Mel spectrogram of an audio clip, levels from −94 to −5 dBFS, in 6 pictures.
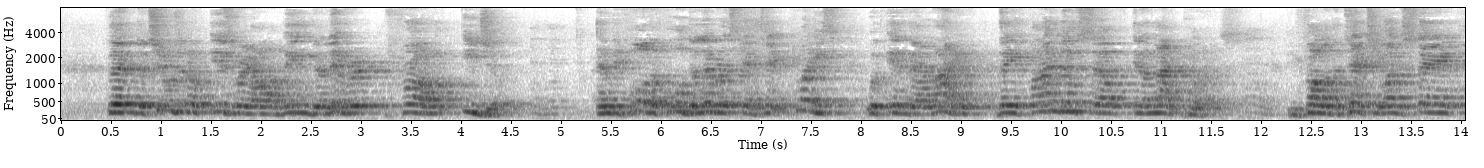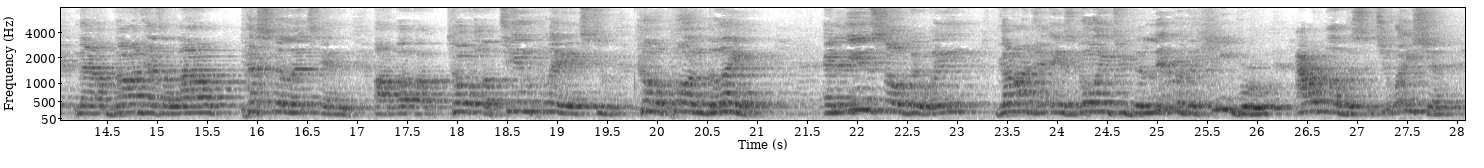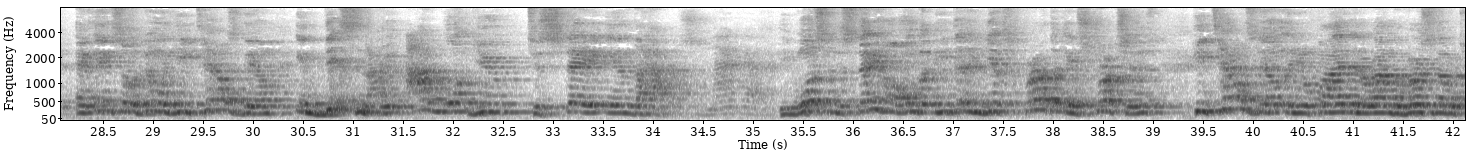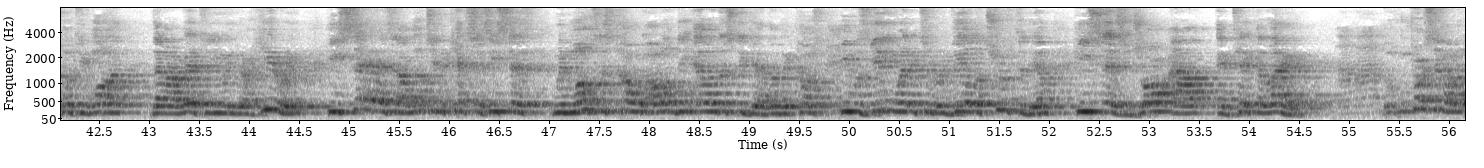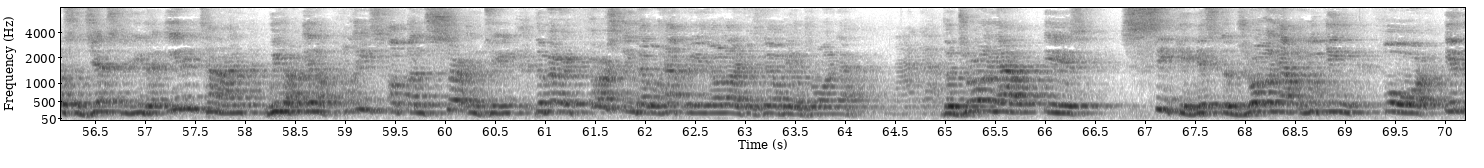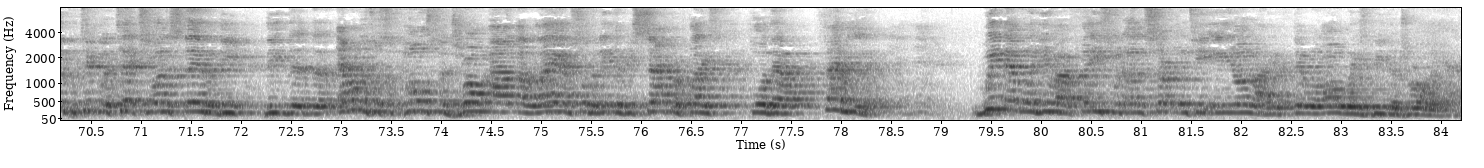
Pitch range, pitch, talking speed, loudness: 190-235 Hz, 210 Hz, 175 wpm, -32 LUFS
